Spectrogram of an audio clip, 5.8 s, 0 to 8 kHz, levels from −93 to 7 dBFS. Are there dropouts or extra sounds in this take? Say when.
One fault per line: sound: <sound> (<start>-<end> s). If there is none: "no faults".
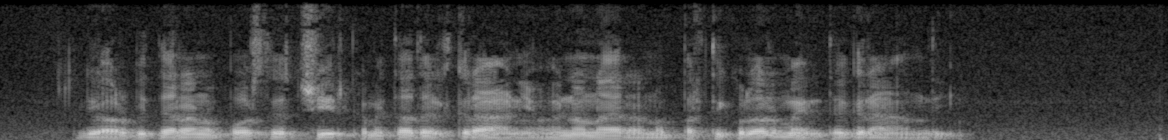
no faults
